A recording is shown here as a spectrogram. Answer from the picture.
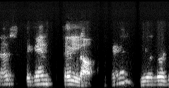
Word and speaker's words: Hagen-Poiseuille: Again, actually it is to be pronounced as Hagen-Poiseuille law.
